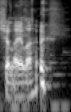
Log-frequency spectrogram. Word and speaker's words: shillelagh: the shillelagh this count I believe it's Leigh Leigh and III spoke how to pronounce it it's shillelagh and he's gonna give this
